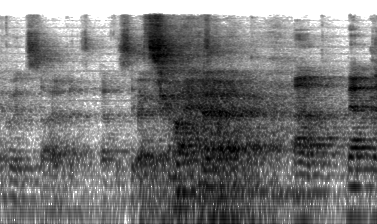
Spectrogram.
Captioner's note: laughs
